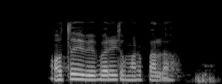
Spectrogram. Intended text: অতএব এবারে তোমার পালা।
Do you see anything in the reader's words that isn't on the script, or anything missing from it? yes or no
no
